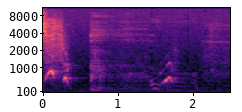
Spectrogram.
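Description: A woman stifling sneezes into a handkerchief held over her nose and mouth: a sudden muffled hissing burst at the very start and another about half a second later, each with short squeaky catches of the voice, and one more squeak after a second and a half.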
